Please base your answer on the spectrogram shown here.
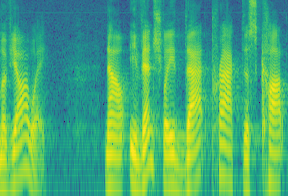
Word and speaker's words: Yahweh: pronouncing the name Yahweh and that Yahweh is probably the best I'd say 75% or more of of uh Hebrew Scholars whether they're Jewish or whether they're Christian uh whether they're Christian in name only or whether they're truly born again would agree that Yahweh is the pro uh the correct pronunciation of the title but they decid that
